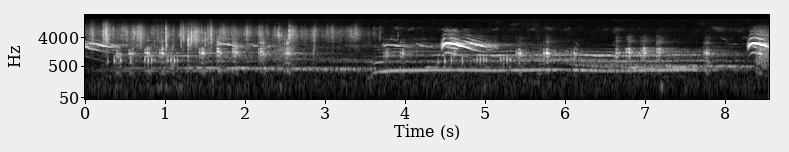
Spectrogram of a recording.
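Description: Several wolves howling together, with overlapping drawn-out howls and short sharp yips early on. One low howl holds steady from about halfway through, while higher howls fall in pitch above it.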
